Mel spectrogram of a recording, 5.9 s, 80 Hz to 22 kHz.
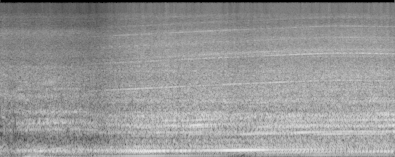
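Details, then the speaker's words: Whipple-supercharged Camaro pulling hard on a dyno, pump gas, 13.5° timing, 965 at 18 psi: steady high whine climbing with revs. This is the blower's normal noise, though it sounds like something is wrong. "Whipples, I mean, if you've ever heard one in person, like, you think something is wrong with it."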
